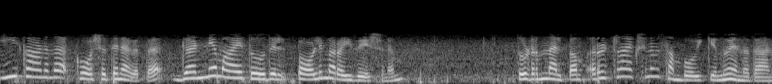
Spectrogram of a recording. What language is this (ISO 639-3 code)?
mal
